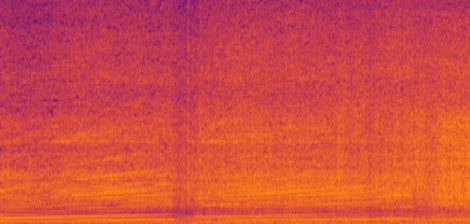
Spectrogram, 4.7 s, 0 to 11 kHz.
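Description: Suzuki GSX-R600 inline-four engine accelerating through the gears. Its pitch climbs steadily, drops at an upshift about two seconds in, climbs again, and drops slightly at another shift near the end.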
